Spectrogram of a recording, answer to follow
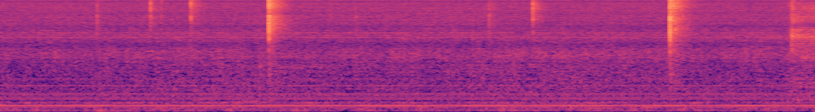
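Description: Quiet room tone with a steady low hum, broken by two sharp short clicks about two and five seconds in and a few fainter ticks.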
